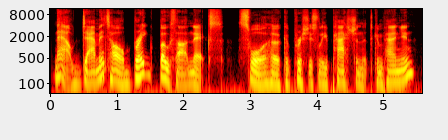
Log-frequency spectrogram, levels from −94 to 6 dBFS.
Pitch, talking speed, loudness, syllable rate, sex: 115 Hz, 130 wpm, -22 LUFS, 4.3 syllables/s, male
